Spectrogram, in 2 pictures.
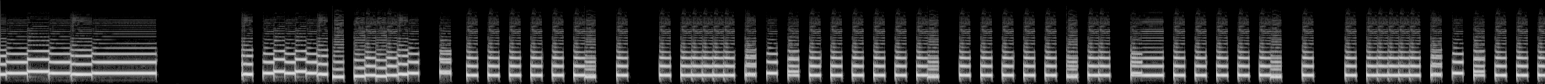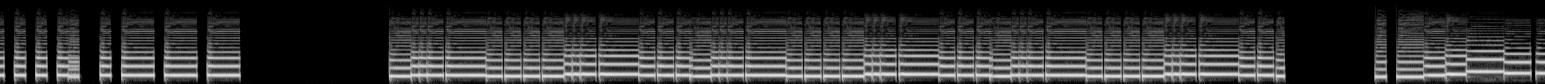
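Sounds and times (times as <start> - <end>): stuttering bus horn blasts: 2.4 - 17.9, 19.4 - 28.4, 29.2 - 30.9.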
